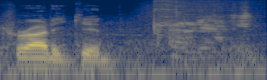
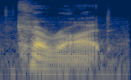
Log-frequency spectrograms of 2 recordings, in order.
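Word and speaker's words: Carite: the pronunciation of that she definitely didn't say Karate Kid constructed karide okay karide cool cool cool nothing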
